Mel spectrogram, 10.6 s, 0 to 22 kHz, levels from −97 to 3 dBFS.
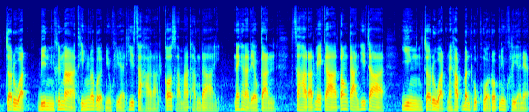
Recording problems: none

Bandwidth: 17.5 kHz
